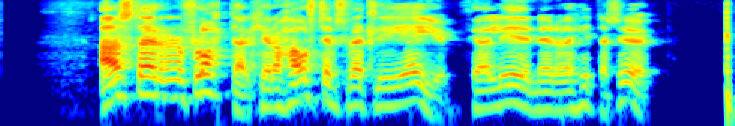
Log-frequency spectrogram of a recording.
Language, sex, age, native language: Icelandic, male, 30-39, Icelandic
